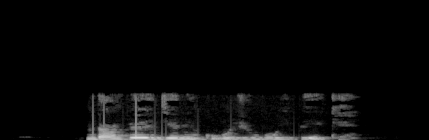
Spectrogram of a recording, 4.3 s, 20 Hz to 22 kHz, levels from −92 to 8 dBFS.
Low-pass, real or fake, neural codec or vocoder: 7.2 kHz; real; none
